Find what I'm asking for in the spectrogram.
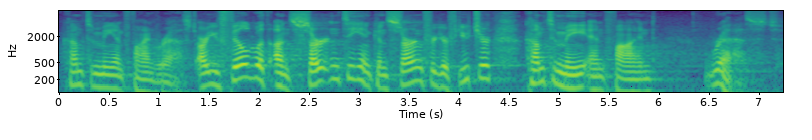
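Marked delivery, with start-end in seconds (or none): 0.0-1.4 soft, lower reply to worry; gentle invitation. Acted. Jesus answering the worried. 4.6-7.2 soft, lower, pausing before the last word; gentle invitation. Acted. Jesus answering, closing the passage.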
